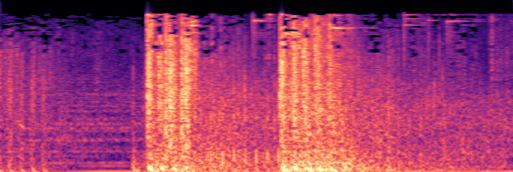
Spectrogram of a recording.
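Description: A rifle fires a few loud shots.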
